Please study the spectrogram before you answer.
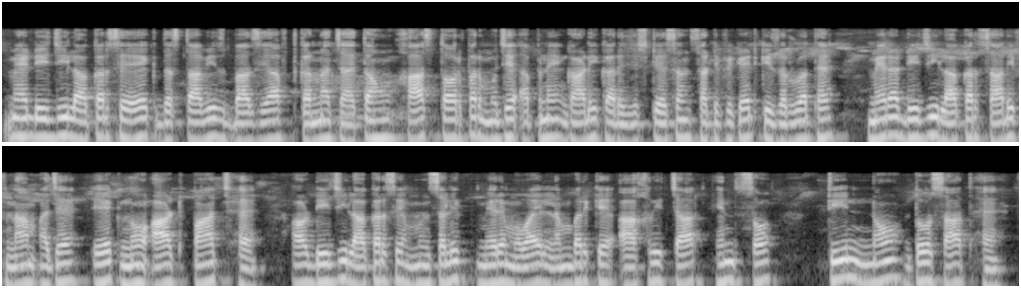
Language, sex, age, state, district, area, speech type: Urdu, male, 18-30, Bihar, Khagaria, rural, read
